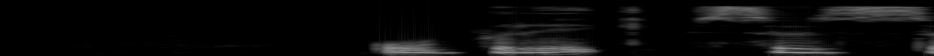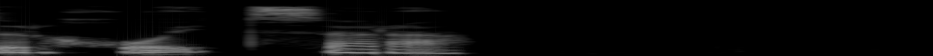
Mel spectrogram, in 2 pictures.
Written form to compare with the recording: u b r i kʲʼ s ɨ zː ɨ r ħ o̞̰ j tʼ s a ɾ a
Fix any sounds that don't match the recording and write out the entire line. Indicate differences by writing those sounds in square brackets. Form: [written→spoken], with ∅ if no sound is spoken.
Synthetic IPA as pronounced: u b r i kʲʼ s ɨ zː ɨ r [ħ→χ] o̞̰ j tʼ s a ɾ a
